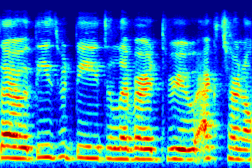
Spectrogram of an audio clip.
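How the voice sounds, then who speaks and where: A woman speaks with a Boston accent. Her pitch is medium and her pace moderate. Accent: Boston American. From US Northeast, Boston. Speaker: membership engagement manager. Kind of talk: online induction presentation.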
